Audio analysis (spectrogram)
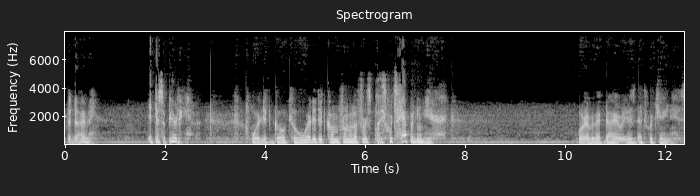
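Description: A male actor plays a grieving man in a vintage radio drama, desperate to be believed. His voice sits a little high and sounds earnest and insistent. The old recording is slightly dull. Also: normal speed, faint music behind, lightly acted. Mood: bewildered, anguished. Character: bereaved, desperate man insisting his love still lives. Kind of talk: 1940s-50s radio drama acting.

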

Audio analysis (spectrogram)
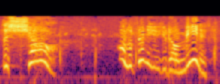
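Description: A woman's voice: very high-pitched, sing-song, normal speed. An actress playing a timid, shaken woman, anxious, faltering and pleading, in an old radio drama. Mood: distressed. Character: timid, shaken, fretful female friend. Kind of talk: 1940s-50s radio drama acting. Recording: muffled, noisy old radio recording.

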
